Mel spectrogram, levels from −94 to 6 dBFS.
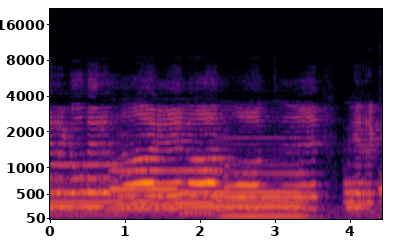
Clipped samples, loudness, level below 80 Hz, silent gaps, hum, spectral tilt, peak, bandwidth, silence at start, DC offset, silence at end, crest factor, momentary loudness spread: under 0.1%; -29 LUFS; -56 dBFS; none; none; -7.5 dB/octave; -14 dBFS; 7.2 kHz; 0 s; under 0.1%; 0 s; 14 dB; 11 LU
